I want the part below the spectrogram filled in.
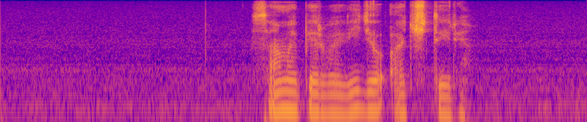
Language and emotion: Russian, neutral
